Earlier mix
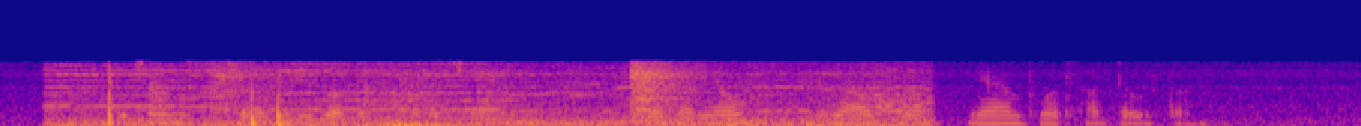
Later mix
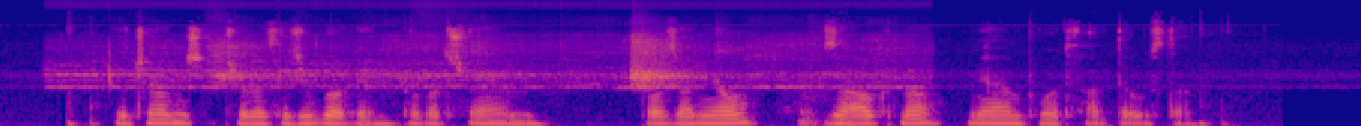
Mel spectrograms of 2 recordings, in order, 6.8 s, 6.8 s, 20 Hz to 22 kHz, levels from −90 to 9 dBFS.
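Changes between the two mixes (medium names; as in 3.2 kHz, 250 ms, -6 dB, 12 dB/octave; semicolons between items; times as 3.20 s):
background: add rippled Chebyshev high-pass 1.3 kHz, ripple 9 dB; master: remove brick-wall FIR low-pass 2.9 kHz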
